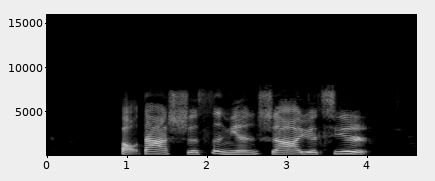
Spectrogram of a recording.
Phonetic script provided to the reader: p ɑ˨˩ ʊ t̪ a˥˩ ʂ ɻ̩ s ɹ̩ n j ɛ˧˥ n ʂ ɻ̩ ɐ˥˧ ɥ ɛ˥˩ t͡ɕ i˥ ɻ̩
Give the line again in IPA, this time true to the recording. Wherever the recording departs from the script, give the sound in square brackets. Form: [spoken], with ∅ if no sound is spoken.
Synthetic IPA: p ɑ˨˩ ʊ t̪ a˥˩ ʂ ɻ̩ s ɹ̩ n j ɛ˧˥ n ʂ ɻ̩ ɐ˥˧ ɥ ɛ˥˩ [t͡ɕʰ] i˥ ɻ̩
